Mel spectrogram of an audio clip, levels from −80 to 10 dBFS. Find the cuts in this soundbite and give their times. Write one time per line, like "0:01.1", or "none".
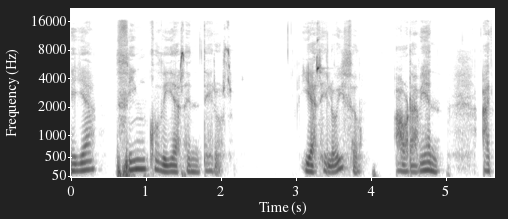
none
